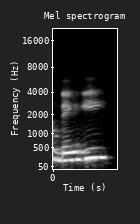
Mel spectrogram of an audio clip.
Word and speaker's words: Dengue: देखिए, जो शब्द है इसका सही उच्चारण डेंगी होता है, लेकिन हम आमतौर पर इसे डेंगू बोलते हैं।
